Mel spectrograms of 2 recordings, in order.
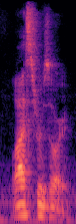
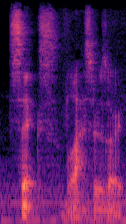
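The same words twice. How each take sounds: First: Said in the usual way. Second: "Six, Last Resort" whispered under breath; whispered repeat. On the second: Shown as a demonstration.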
